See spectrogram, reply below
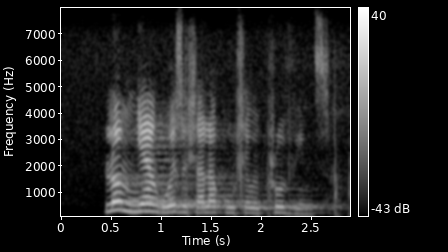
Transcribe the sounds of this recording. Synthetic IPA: lom̩ɲaŋɡʱɔwɛzɔɬalakʼuɬɛwɛpʰroviːnt͡sʼi̥

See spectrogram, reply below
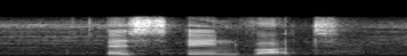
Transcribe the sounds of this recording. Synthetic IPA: əsɛnvɐt

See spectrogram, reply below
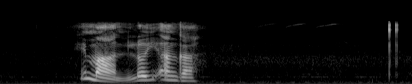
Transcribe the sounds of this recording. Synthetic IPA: imanilojiaŋɡa

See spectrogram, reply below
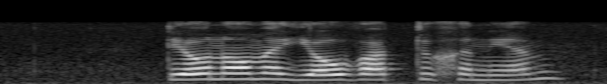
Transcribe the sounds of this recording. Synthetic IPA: d̥iəlˠnɑːməjəlˠvɐtːuχəniəm

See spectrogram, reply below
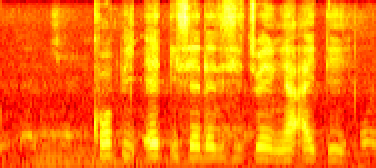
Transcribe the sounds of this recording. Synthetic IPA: kʰopʼiʔetʼisɛlelisit͡sʼweŋija̰ʔajdi

